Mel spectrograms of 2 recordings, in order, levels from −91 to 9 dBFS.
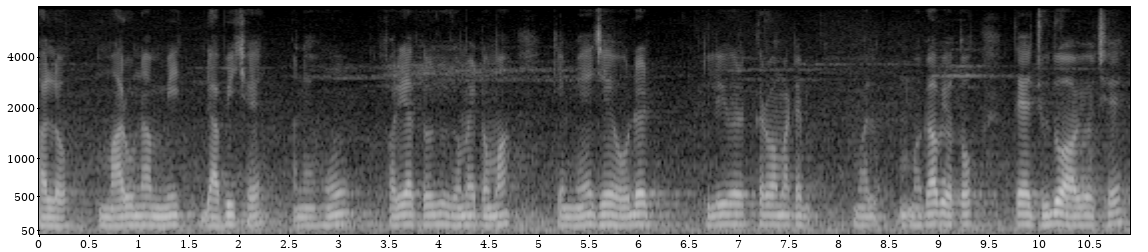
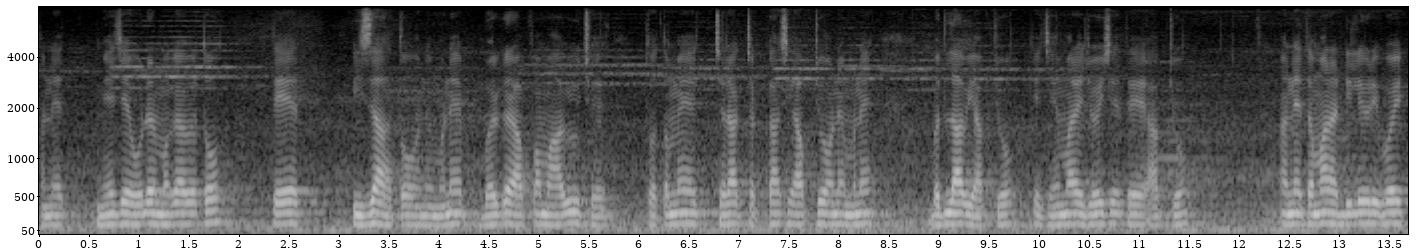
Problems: constant background noise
